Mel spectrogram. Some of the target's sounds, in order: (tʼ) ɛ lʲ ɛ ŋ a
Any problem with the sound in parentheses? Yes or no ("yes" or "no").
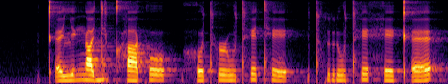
yes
